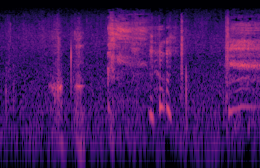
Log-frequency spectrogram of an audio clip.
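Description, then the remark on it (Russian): A girl imitates a pig with a quick series of breathy snorts and short squealing grunts, spread irregularly over a couple of seconds with no words spoken. “И она неизменно хрюкала мне при встрече.”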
